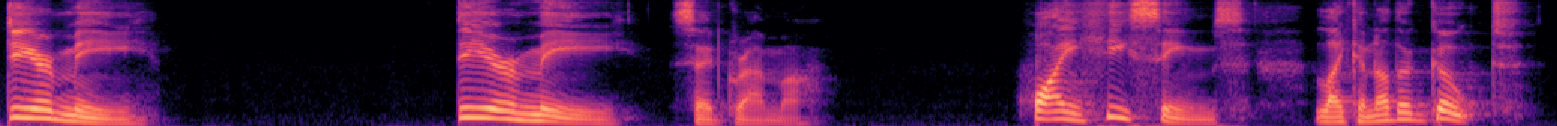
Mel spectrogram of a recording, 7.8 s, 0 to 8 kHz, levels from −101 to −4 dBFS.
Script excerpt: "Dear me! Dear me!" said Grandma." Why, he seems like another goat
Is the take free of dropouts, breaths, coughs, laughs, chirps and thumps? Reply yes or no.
yes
